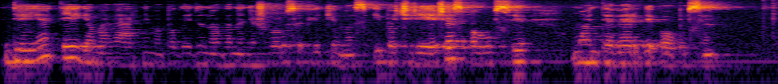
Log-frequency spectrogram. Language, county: Lithuanian, Klaipėda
